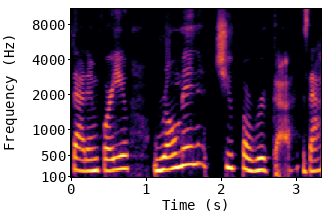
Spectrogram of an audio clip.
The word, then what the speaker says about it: Chiporukha: Roman Chiporukha. Is that how you say it? That's correct. Chiporukha.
